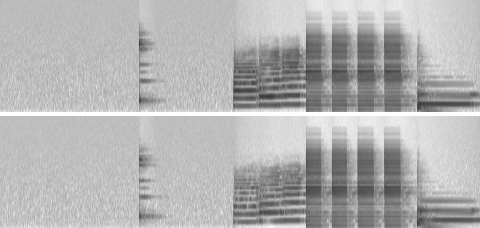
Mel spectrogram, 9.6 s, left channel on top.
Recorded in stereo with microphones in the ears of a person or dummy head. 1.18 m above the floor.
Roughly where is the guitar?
Centre.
